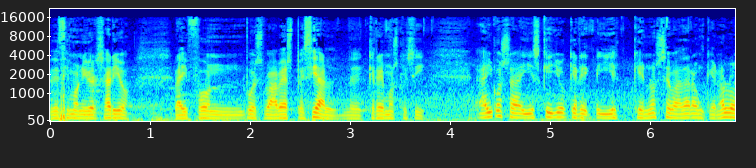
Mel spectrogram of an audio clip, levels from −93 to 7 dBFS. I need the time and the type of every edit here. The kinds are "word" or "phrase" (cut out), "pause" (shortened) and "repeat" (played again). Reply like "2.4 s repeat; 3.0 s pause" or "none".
1.3 s word; 1.9 s word; 2.4 s word; 4.4 s word; 5.5 s word; 5.8 s word

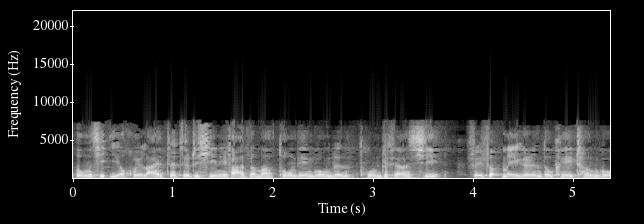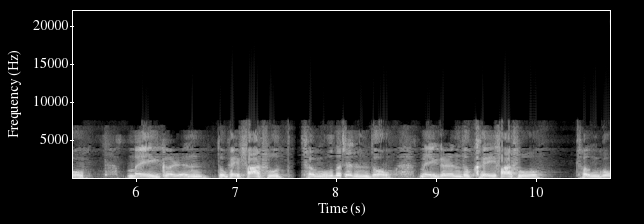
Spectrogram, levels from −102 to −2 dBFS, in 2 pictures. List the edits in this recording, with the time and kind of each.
3.9 s pause; 7.6 s pause

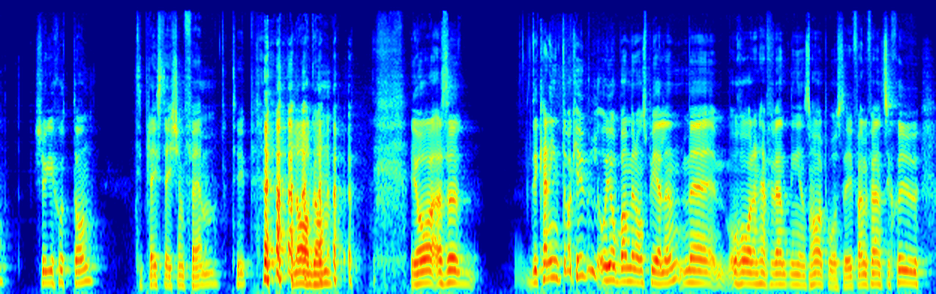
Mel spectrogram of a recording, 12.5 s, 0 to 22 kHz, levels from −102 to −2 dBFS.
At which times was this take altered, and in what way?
10.8 s word

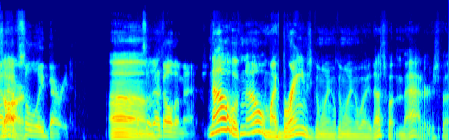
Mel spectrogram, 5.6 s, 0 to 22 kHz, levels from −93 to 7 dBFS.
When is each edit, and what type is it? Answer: 1.1 s pause; 2.0 s word; 3.0 s word; 3.5 s word; 4.2 s repeat

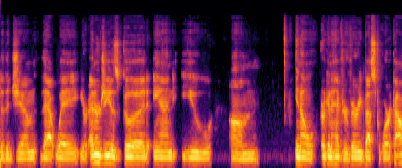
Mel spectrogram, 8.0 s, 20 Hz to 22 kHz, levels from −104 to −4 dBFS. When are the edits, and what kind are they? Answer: none

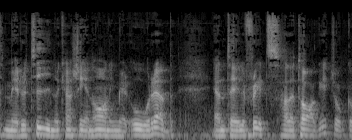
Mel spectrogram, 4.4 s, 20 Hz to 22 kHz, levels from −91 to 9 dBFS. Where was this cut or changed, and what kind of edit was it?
none

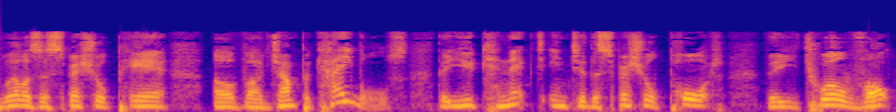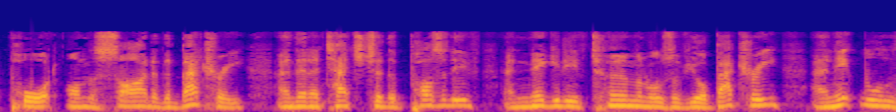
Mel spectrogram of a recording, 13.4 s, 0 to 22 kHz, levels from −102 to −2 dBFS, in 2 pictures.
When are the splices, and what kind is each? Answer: none

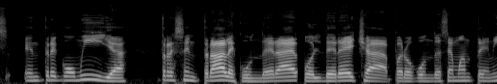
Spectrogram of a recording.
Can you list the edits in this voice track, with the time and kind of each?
1.6 s word; 2.4 s word; 3.0 s word

